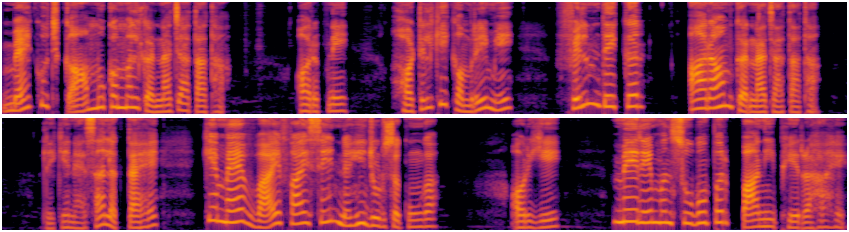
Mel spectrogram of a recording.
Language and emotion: Urdu, sad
